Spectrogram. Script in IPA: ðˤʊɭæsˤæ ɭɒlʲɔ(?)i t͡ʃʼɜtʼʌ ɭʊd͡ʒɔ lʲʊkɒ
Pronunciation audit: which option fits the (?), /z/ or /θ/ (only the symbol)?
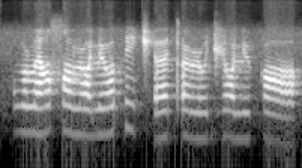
θ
